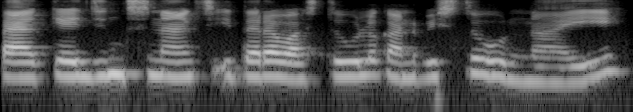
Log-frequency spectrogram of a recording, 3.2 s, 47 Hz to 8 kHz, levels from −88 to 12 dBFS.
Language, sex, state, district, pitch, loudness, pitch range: Telugu, female, Telangana, Mahabubabad, 235 Hz, -19 LUFS, 230-245 Hz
